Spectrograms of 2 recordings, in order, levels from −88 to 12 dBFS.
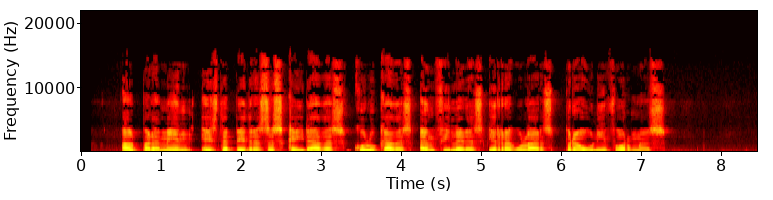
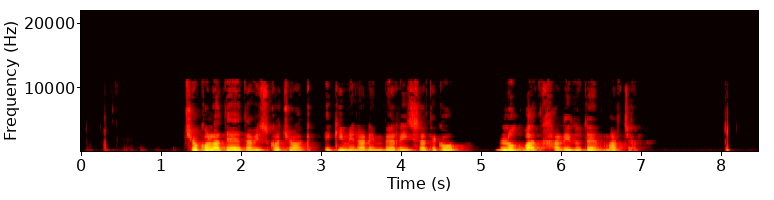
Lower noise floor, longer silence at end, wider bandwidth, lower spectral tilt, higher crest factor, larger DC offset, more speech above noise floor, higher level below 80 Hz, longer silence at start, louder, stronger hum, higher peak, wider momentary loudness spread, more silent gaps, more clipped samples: second, -64 dBFS vs -81 dBFS; first, 1.15 s vs 0.35 s; first, 15.5 kHz vs 11.5 kHz; second, -4 dB/octave vs -8 dB/octave; about the same, 18 dB vs 22 dB; neither; second, 45 dB vs 57 dB; second, -68 dBFS vs -58 dBFS; second, 0.5 s vs 1.3 s; first, -20 LUFS vs -24 LUFS; neither; about the same, -2 dBFS vs -4 dBFS; second, 7 LU vs 15 LU; neither; neither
